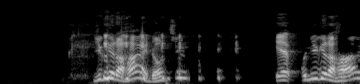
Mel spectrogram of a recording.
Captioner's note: laughing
